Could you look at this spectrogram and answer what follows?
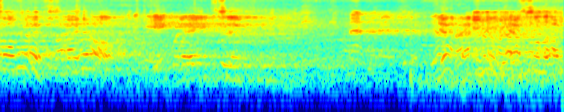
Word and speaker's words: Slidell: Oh, don't say it like Slidell. It's all good. Slidell.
